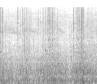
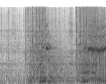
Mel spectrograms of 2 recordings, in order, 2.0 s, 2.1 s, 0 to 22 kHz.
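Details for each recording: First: 1970 Dodge Dart slant six, long-sitting car, just started after filling coolant: ticks over unevenly with a surging, sagging loping idle, slight stinky smoke; cause not yet found. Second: 1970 Dodge Dart old six idling steadily with gentle rise and fall, no knocks or misses, slight smoke, after getting it running on fresh gas with working fuel pump; sounds healthy. Normal idle.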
